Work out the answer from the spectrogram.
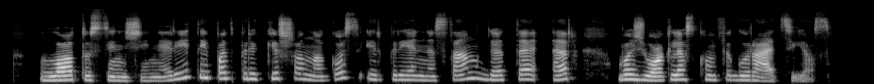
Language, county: Lithuanian, Vilnius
